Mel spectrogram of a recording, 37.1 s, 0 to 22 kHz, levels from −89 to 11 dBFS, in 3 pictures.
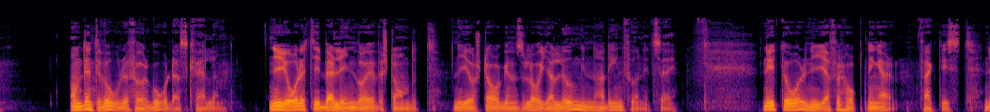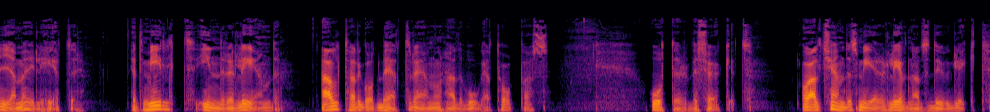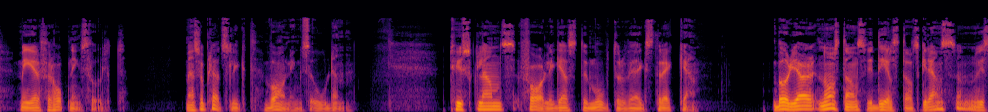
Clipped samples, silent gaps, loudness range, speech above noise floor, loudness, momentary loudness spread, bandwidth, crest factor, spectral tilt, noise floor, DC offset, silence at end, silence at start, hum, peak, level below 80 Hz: under 0.1%; none; 8 LU; 54 dB; -20 LUFS; 16 LU; 11.5 kHz; 20 dB; -6.5 dB/octave; -74 dBFS; under 0.1%; 0 s; 0.9 s; none; -2 dBFS; -38 dBFS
